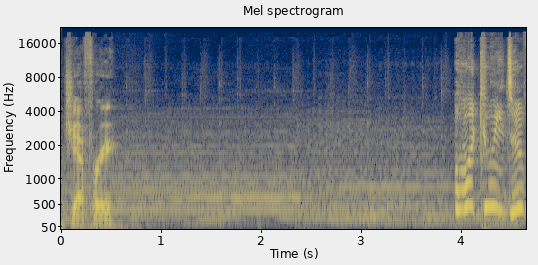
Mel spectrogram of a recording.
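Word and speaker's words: Geoffrey: Jeoffrey Jeoffrey wow I I have to actively like keep my brain from pronouncing that name as Joffrey instead of Jeffrey what what can we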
